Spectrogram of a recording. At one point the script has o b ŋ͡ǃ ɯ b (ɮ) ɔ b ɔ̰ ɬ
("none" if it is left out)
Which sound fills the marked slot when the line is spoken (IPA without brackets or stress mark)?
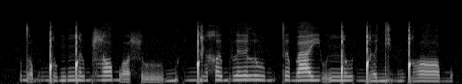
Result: ɮ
